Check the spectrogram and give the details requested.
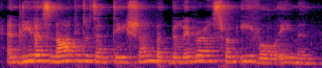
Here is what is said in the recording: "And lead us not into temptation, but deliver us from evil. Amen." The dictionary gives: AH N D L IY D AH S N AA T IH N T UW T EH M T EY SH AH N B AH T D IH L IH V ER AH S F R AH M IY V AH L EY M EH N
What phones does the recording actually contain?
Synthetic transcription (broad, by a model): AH N D L IY D AH S N AA T IH N T UW T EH M T EY SH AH N B AH T D IH L IH V ER AH S F R AH M IY V AH L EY M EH N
